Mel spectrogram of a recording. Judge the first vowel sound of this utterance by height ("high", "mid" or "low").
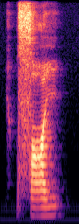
high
